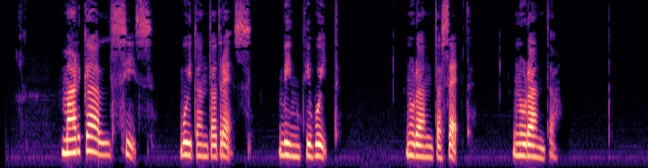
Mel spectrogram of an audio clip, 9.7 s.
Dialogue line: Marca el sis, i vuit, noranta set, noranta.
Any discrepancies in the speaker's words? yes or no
yes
